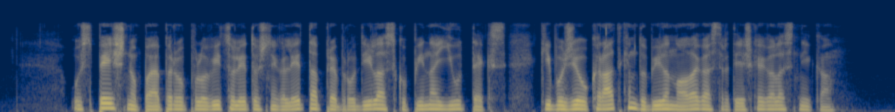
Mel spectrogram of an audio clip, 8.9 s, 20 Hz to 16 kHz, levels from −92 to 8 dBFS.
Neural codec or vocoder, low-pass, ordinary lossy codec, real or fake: none; 7.2 kHz; none; real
